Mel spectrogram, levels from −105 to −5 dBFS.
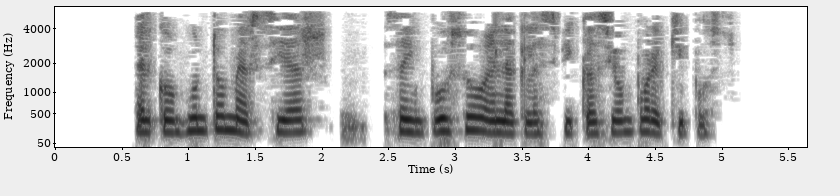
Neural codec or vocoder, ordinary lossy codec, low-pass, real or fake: none; MP3, 24 kbps; 5.4 kHz; real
